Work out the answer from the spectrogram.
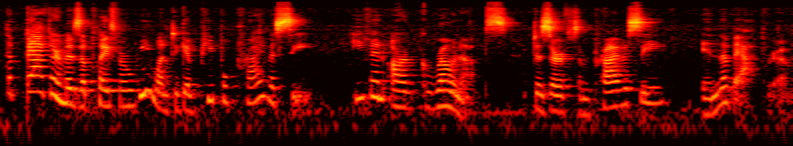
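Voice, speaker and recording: A woman reading a story aloud to children in an animated, teacher-like way, stressing words and posing questions. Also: mid-range voice, normal speed. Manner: expressive teacher-like delivery, dramatic gasps and emphasis. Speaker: storytime reader. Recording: roomy echo with faint background noise.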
